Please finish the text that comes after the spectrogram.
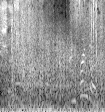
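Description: A fire spell in the video game Hogwarts Legacy gives a loud, sustained roaring whoosh of flame with a deep rumble underneath, while a voice shouts over it.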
